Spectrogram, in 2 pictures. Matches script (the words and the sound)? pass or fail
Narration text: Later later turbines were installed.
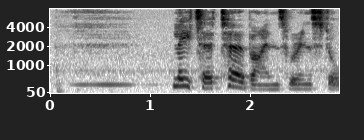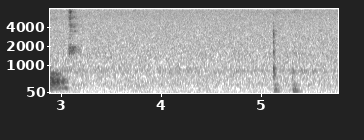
fail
